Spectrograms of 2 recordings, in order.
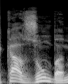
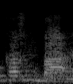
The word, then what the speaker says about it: casumba: Esse casvimba, é isso que como que fala essa pronúncia? É casumba mesmo? Casumba, é, assim, é, pode se chamar casumba ou casumbá, né?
